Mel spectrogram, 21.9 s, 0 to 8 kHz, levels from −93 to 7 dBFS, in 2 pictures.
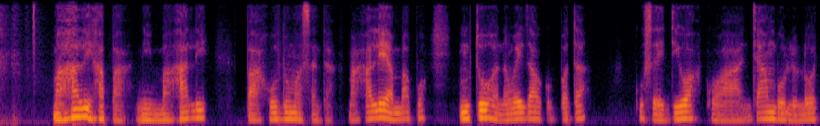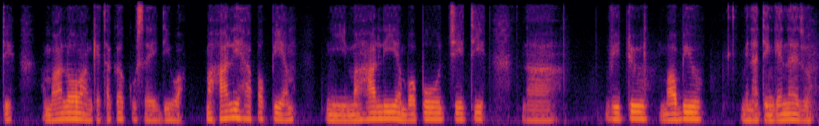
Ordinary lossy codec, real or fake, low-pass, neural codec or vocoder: Opus, 24 kbps; fake; 7.2 kHz; codec, 16 kHz, 0.4 kbps, LongCat-Audio-Codec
